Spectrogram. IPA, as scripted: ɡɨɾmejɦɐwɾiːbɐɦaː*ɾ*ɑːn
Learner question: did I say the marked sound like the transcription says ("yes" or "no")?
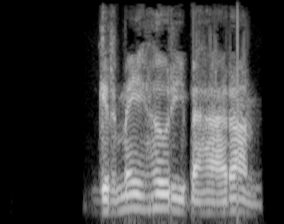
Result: yes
